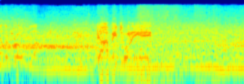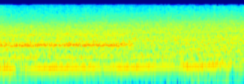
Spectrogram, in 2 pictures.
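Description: A racing car engine hums steadily at high speed.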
